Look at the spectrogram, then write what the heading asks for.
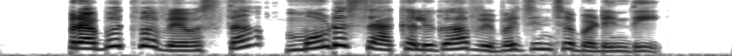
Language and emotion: Telugu, neutral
